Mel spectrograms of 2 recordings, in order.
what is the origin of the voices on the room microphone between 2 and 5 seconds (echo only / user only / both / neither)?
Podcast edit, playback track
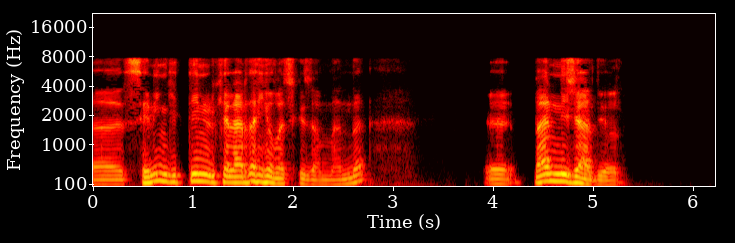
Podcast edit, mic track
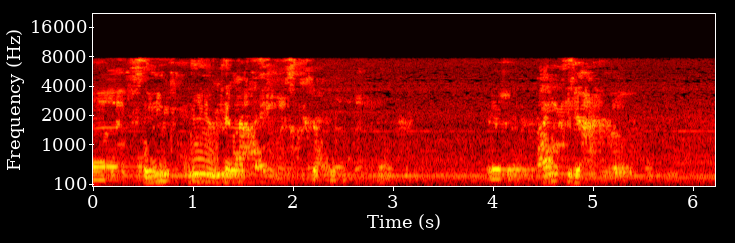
echo only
